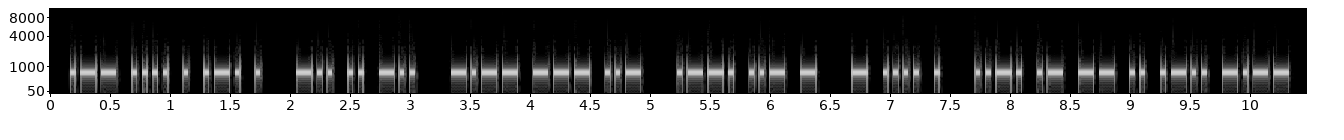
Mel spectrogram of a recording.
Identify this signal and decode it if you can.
Morse code, heard as a keyed tone, about 28 wpm, 700 Hz. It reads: WHERE DID YOU PUT THE FAMILY
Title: Sentences from Top 1200 Words 28wpm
